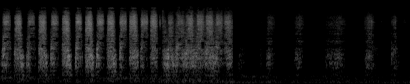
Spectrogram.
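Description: A marker nib scrubs back and forth on a flat paper coloring sheet, coloring in a black hat and stripes, held by a hand with long red nails. Rapid, bright, scratchy strokes blur into a steady rub for about two seconds, then give way to a few softer, sparser strokes.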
